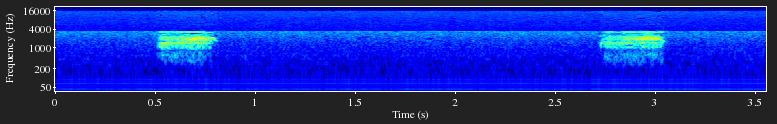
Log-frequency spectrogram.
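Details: Strange whistles from barn owls at Audubon Starr Ranch in California: two brief, rough, hissy-toned notes about two seconds apart, each lasting roughly a quarter second, over a quiet low hum.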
